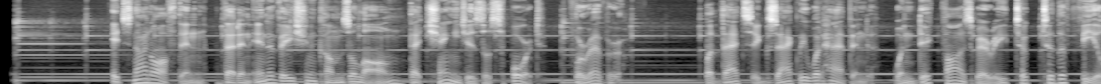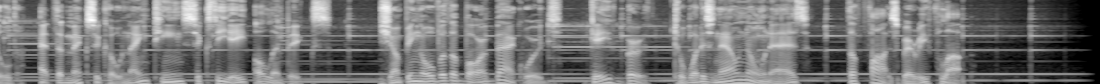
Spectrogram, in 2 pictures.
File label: Short Narration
